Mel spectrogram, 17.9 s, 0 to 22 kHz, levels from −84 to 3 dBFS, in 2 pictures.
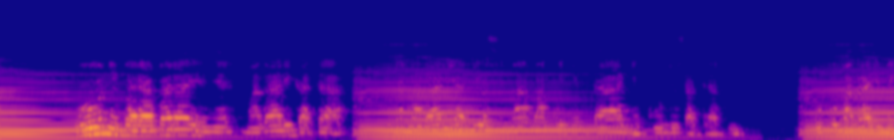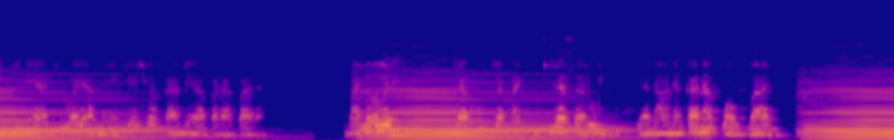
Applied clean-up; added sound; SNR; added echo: none; Bowed string instrument; 0 dB; reverberation time 0.3 s.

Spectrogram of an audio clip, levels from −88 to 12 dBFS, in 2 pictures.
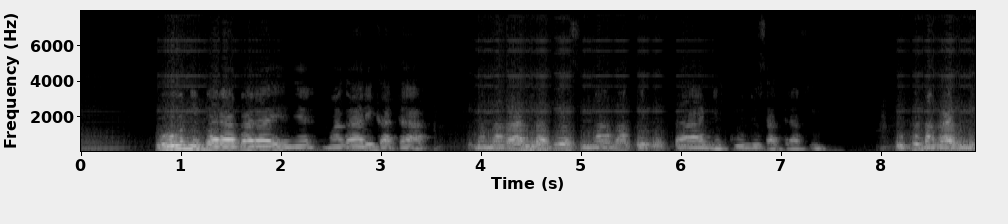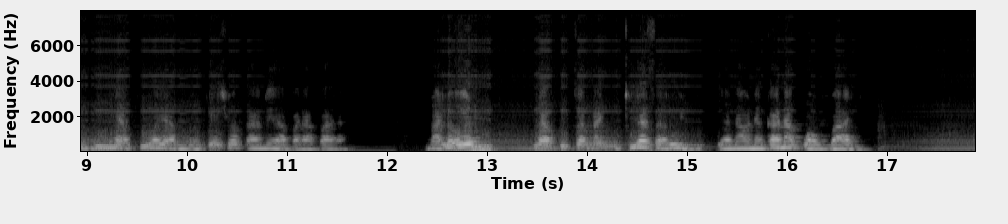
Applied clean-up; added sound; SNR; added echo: neural separator model SepFormer DNS4.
